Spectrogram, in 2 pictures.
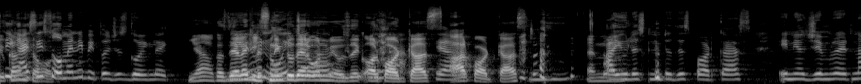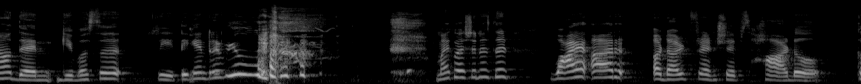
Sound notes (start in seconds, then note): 5.1 laughing; 10.8 laughs; 11.2 laughing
